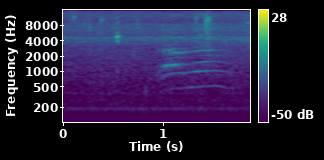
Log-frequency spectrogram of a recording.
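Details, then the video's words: Domestic cat giving a short, soft meow as a greeting, a faint rising-then-falling harmonic tone lasting about half a second, answered by a person repeatedly saying hello in a quiet indoor room. "Funny Cats Saying Hello"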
